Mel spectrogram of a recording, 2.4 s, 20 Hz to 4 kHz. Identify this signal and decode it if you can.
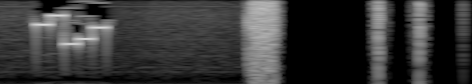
Five-tone selective call (ZVEI), heard as quick runs of five tones, tones of about 70 ms. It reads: 88137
